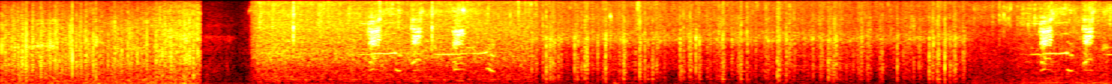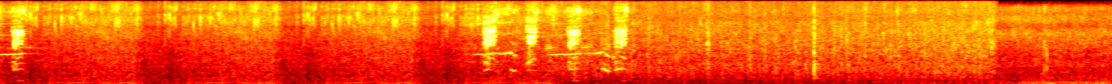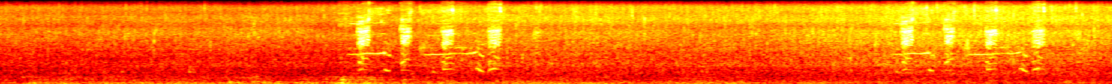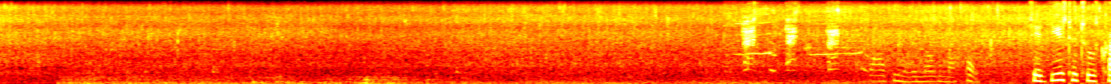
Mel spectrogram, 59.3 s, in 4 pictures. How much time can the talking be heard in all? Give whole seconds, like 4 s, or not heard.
3 s.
